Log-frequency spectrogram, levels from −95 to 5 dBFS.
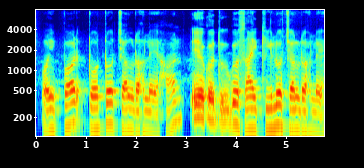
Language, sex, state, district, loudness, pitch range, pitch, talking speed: Maithili, male, Bihar, Samastipur, -16 LUFS, 125-155 Hz, 135 Hz, 125 wpm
